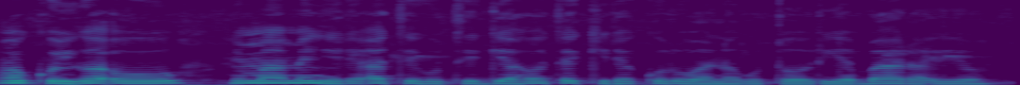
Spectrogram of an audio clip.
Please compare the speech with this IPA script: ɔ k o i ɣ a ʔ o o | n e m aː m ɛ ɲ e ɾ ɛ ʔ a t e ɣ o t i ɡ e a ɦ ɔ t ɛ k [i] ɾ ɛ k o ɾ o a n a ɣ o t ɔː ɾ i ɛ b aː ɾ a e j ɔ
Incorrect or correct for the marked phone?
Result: correct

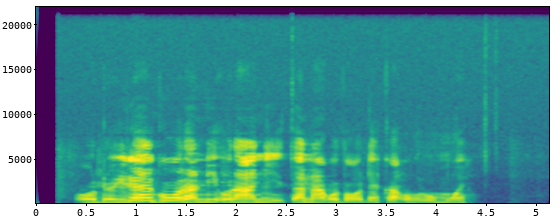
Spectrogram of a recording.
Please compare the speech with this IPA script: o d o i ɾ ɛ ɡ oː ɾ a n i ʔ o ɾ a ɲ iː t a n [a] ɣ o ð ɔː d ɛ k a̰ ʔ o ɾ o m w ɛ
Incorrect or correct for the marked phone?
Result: correct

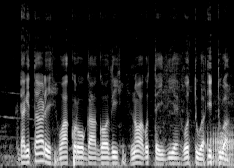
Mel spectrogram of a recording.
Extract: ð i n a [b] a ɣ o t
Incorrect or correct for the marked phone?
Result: incorrect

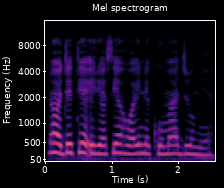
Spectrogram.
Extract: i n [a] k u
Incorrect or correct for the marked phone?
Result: incorrect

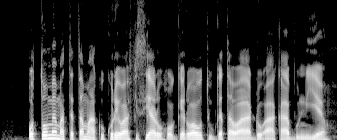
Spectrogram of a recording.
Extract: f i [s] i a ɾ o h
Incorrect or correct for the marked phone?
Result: correct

